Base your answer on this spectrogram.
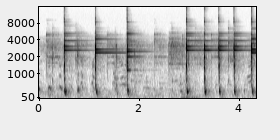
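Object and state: Ringing boulder (ringing rock).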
